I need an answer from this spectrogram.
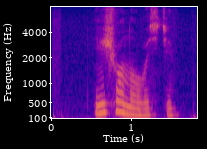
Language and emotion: Russian, neutral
